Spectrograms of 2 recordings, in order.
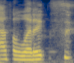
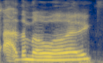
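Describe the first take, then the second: First: Athletics said as ath-uh-letics; extra-syllable athletics. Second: Athletics drawn out slowly as ath-uh-mo-letics; garbled athletics. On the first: Host offers another extra-syllable word, athletics as ath-a-letics. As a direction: slip an "uh" into athletics after "ath". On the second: Host echoes the joke, athletics as slow ath-a-mo-letics. Joking about extra syllables in words. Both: Pretend.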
